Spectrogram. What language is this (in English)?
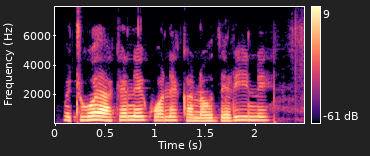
Kikuyu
